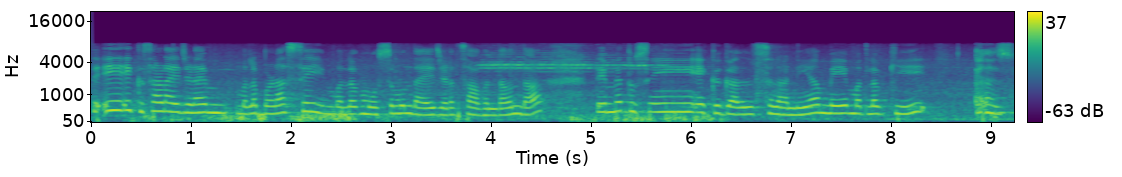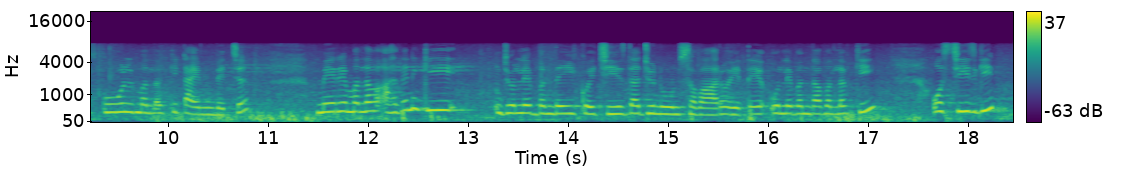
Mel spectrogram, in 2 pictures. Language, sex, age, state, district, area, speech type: Dogri, female, 18-30, Jammu and Kashmir, Jammu, urban, spontaneous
